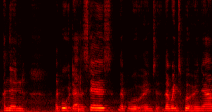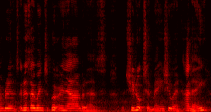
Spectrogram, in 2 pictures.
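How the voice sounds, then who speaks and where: A woman telling a painful personal story to camera, halting and restarting her phrases as she holds back emotion. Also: mid-range voice, darkish tone, slight background noise. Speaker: vlogger.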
